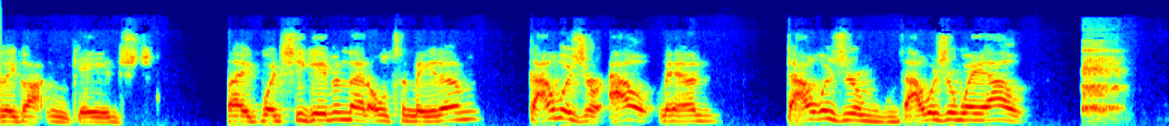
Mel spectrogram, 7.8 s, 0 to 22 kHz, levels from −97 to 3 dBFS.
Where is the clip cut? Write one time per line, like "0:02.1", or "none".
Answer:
none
